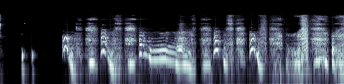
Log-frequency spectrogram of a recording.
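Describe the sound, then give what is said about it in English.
While raking, a person vocally imitates a bull showing excitement: two quick huffs, then a drawn-out huffing groan sliding downward, followed by a run of rapid, breathy excited pants, all fairly loud. “So as I start raking and I give a few of those pants, and I'll even give what's called like a huffing groan where the bull's showing excitement, you're going to see his emotion in this.”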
